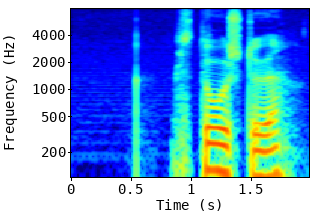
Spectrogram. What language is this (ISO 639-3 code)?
nor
